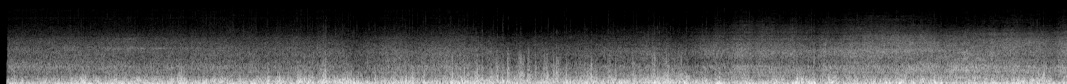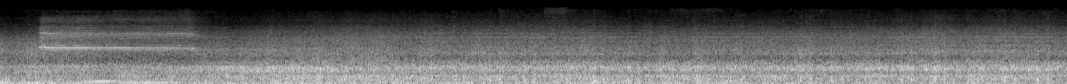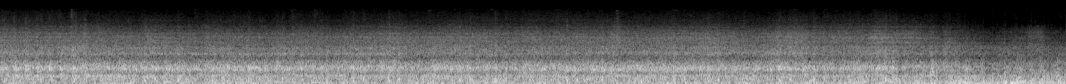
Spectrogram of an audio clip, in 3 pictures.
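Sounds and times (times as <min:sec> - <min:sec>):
train wheels on rails: 0:00.1 - 0:32.0
high-pitched tone: 0:11.0 - 0:12.8.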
